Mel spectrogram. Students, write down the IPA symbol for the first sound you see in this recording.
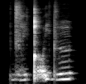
d͡z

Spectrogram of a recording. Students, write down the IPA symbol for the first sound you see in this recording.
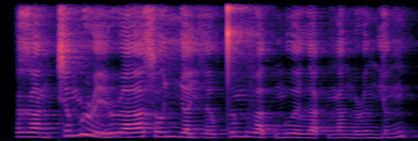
ɣ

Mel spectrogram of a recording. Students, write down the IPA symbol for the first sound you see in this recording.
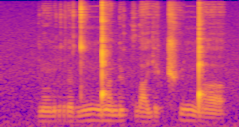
ɾ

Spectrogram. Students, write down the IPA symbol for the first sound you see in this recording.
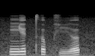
ɲ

